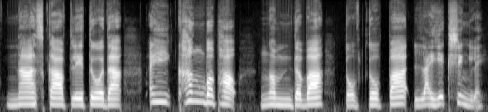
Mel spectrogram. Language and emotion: Manipuri, surprised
